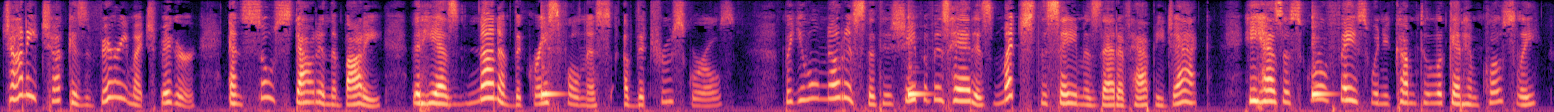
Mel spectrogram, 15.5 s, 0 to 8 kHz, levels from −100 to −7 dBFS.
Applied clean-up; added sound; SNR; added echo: none; Cowbell; 2 dB; none.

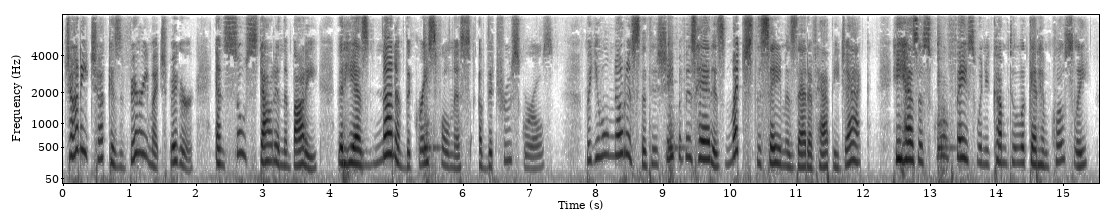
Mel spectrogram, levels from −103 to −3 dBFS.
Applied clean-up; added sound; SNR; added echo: neural separator model SepFormer DNS4.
